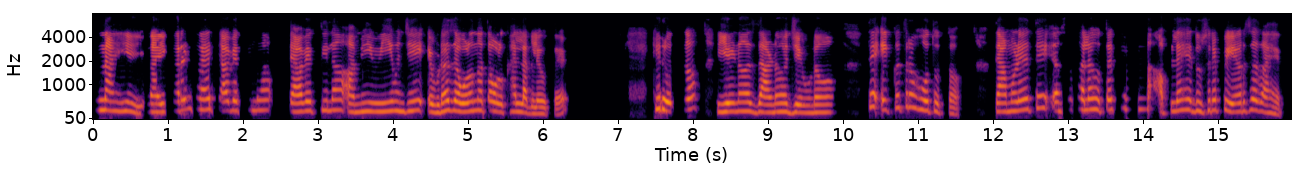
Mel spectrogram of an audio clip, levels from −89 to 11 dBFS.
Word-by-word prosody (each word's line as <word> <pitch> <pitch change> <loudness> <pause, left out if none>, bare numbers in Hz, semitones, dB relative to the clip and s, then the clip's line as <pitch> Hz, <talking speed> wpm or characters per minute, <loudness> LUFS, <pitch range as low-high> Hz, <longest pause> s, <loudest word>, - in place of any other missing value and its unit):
नाही, 255 -5 +2
नाही 230 0 +5
कारण 270 +6 -2
काय? 295 +1 +2
त्या 295 -4 0
व्यक्तीला 280 +1 -4 0.3
त्या 240 -1 +4
व्यक्तीला 265 +2 -2 0.2
आम्ही 240 +2 -1
मी 245 +2 +1
म्हणजे 260 0 -1 0.2
एवढ्या 230 +4 +3
जवळून 260 0 +4
आता 270 0 0
ओळखायला 240 -1 0
लागले 185 -4 +2
होते 175 -3 -3 1.2
की 320 - +2
रोजचं 295 +3 +3 0.3
येणं-जाणं, 235 -1 +2
जेवणं 220 0 +1 0.5
ते 375 - +1 0.2
एकत्र 350 +6 -5
होत 270 -2 +1
होतं. 210 -7 -5 0.5
त्यामुळे 255 +4 +3
ते 340 0 -2 0.2
असं 255 +3 -5
झालं 290 +1 +2
होतं 290 -1 0
की 315 +2 -14 0.4
आपले 250 +2 -1
हे 290 -1 0
दुसरे 265 +2 -2
पेयर्सच 255 +2 +1
आहेत. 190 -7 -3
255 Hz, 135 wpm, -23 LUFS, 235-280 Hz, 1.2 s, नाही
